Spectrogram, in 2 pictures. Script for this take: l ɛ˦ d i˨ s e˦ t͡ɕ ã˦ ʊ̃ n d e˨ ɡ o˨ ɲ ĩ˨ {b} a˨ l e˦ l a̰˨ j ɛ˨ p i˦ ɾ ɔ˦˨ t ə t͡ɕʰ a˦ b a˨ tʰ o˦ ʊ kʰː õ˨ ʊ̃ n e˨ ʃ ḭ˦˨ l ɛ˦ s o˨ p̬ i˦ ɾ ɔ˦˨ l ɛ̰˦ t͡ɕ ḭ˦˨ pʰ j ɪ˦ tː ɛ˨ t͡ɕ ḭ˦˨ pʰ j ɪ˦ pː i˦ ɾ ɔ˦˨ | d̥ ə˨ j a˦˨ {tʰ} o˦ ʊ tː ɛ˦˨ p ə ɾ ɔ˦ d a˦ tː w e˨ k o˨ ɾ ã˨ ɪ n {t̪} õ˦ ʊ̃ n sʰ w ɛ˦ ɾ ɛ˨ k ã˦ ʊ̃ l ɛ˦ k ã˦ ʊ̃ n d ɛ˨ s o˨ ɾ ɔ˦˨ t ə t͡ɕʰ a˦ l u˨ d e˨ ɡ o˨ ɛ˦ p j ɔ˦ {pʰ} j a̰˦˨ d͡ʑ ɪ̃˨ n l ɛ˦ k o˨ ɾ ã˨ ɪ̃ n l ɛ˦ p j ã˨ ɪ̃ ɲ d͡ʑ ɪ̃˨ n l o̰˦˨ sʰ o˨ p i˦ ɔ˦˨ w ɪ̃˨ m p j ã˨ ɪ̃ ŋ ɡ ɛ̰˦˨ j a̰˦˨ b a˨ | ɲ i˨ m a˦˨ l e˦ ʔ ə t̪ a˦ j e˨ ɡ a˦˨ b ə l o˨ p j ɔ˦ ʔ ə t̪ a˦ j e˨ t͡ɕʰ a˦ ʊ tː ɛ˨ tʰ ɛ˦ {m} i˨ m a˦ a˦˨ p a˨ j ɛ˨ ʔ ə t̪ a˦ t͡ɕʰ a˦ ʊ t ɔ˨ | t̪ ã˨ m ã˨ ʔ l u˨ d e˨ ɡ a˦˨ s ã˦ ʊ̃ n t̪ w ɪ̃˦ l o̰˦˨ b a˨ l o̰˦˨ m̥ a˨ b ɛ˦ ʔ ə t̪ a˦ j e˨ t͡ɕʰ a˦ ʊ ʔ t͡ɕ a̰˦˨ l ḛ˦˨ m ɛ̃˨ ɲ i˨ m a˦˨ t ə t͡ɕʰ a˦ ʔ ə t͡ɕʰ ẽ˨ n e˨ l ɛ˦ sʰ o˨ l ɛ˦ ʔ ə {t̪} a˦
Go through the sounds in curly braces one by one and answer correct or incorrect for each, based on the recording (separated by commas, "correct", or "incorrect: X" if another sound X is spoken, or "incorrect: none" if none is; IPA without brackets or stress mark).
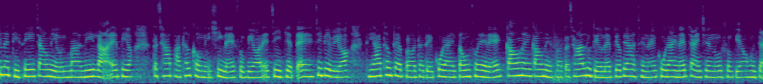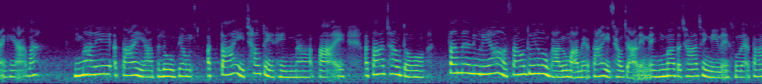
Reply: incorrect: m, correct, correct, incorrect: p, incorrect: ɲ, correct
